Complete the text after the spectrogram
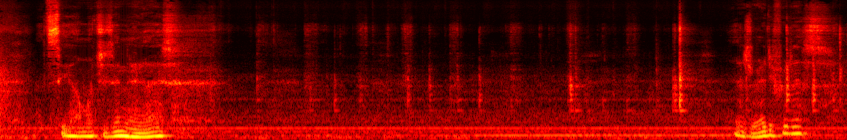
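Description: A metal drain plug scrapes faintly as a hand unscrews it.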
